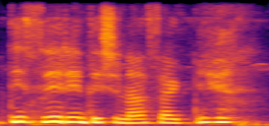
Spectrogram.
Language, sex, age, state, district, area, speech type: Kashmiri, female, 18-30, Jammu and Kashmir, Baramulla, rural, spontaneous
